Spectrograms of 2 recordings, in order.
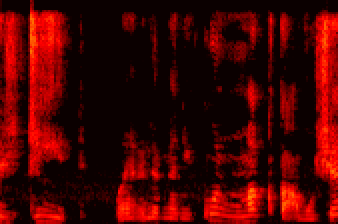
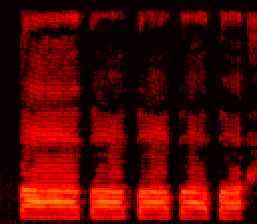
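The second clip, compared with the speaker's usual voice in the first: every "ba" on the same level tone; monotone string of identical "ba" beats; even nonsense syllables; slower than usual. Shown as a demonstration. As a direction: chant "ba" evenly, with no syllable standing out. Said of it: "we have this example".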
